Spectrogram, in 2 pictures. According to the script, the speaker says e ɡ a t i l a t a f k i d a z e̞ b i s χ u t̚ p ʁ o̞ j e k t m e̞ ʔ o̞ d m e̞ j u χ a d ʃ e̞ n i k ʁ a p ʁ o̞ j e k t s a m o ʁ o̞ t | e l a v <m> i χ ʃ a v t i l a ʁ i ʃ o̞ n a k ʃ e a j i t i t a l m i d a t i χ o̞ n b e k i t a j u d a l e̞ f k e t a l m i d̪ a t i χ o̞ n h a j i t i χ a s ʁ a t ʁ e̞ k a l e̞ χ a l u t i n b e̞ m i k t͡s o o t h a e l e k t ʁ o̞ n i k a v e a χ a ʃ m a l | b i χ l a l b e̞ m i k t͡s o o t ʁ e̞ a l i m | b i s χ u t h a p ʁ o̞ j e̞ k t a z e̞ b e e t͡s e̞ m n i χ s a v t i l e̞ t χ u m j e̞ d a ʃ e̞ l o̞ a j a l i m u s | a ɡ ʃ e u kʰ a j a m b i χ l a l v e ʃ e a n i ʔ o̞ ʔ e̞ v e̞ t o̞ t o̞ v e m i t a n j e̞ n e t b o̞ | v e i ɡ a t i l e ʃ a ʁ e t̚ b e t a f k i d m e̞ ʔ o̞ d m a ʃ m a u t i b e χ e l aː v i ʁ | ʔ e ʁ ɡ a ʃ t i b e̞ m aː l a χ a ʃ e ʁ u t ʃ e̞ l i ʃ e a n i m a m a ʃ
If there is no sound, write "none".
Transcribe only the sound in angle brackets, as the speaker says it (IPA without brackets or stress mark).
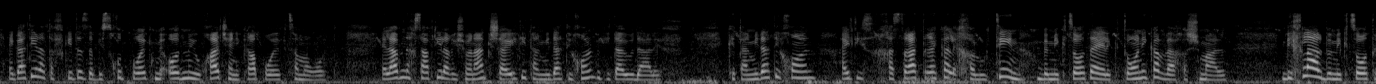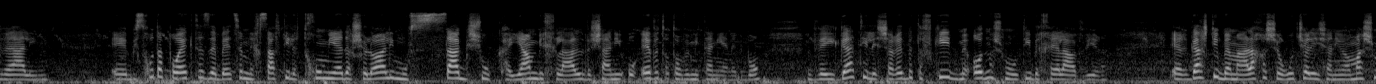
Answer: n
